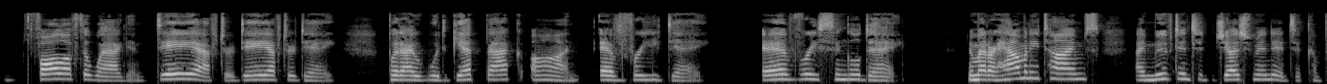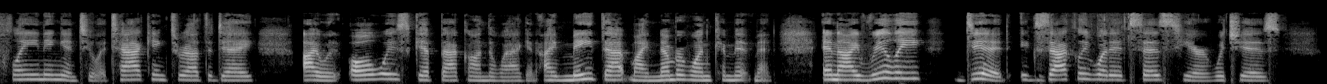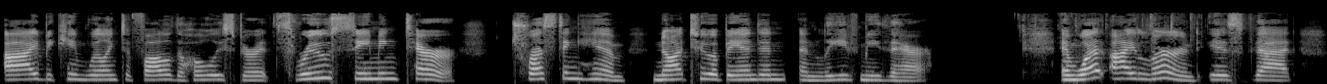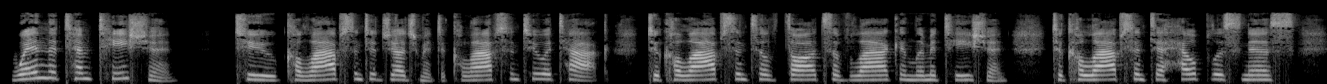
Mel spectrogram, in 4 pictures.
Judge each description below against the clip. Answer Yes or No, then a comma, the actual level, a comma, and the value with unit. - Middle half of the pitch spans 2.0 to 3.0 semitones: Yes, average, 2.7 semitones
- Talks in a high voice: Yes, high, 220 Hz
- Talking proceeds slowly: Yes, slow, 125 wpm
